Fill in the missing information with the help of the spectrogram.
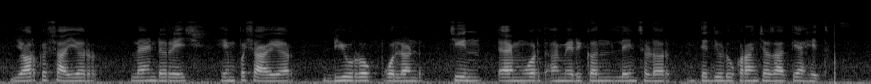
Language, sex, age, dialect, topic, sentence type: Marathi, male, 25-30, Standard Marathi, agriculture, statement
